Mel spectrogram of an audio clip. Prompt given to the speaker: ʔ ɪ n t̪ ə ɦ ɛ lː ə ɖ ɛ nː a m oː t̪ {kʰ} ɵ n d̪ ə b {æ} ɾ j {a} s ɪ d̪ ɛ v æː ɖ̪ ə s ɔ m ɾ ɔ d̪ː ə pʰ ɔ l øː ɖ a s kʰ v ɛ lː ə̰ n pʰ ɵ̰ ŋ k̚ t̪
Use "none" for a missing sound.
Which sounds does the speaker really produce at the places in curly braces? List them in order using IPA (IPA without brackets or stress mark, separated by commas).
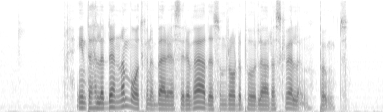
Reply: kʰ, æ, a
